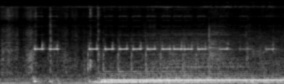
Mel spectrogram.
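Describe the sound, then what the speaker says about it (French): A microwave oven is plugged in and switched on: a few clicks and beeps, then a steady electrical hum with a high tone that runs continuously, close by. "donc alors on va brancher le micro-ondes"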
